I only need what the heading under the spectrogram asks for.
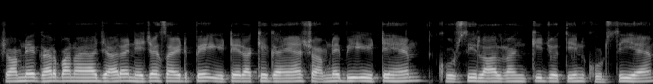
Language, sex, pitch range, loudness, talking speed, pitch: Hindi, male, 145-155 Hz, -18 LUFS, 110 wpm, 150 Hz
